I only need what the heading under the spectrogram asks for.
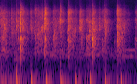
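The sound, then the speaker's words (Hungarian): Clapping from the audience at a Strand Festival fan meeting: sharp claps in a steady, even beat, about four or five per second, moderately loud, with no talking. “és most hagyom a taps effektet, és kérlek, hogy ti mutassátok meg, mennyire örültök a mai beszélgető partnereimnek.”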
